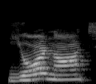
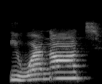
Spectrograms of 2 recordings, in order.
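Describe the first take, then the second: First: YOU'RE NOT with "you're" as one syllable, falling; linked pronunciation. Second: YOU ARE NOT loud, word by word; model pronunciation. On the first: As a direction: model the contraction "you're not". (pronúncia contraída) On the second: (pronúncia modelo, articulada) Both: Shown as a demonstration. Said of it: "vão repetindo aí comigo".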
